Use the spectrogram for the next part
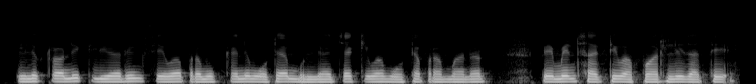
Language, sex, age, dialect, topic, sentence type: Marathi, male, 18-24, Varhadi, banking, statement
